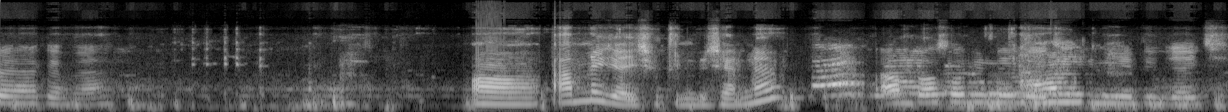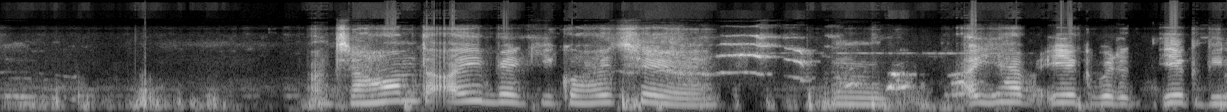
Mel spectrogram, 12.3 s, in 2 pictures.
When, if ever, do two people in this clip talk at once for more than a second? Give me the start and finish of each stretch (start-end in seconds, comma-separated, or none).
none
